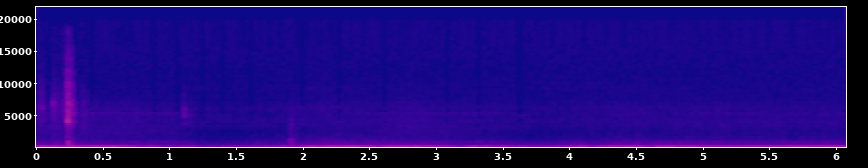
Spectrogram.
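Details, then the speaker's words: Car with automatic on an ECU Master Classic ECU, coolant a little cold, idling in gear: low idle rumble sags and wavers briefly a couple of times; previously would not stay idling in gear; stumble from incorrect crank trigger edge setting. "See, stumbled a little bit there. All right. It's making it's making me look bad. Yesterday, I couldn't get this thing to stay idling after I select the gear."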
